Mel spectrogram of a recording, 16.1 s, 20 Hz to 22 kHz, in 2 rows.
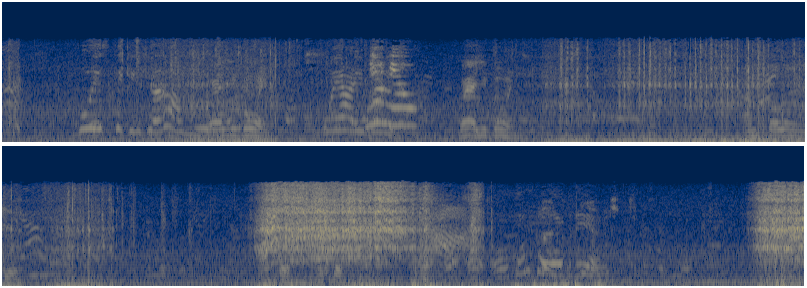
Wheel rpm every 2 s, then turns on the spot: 0, 10, 0, 20, 20, 110, 20, 20.
2-4 6-10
